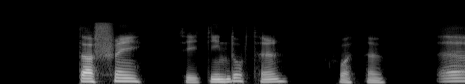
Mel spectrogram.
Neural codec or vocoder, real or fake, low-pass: codec, 16 kHz, 0.3 kbps, FocalCodec; fake; 7.2 kHz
